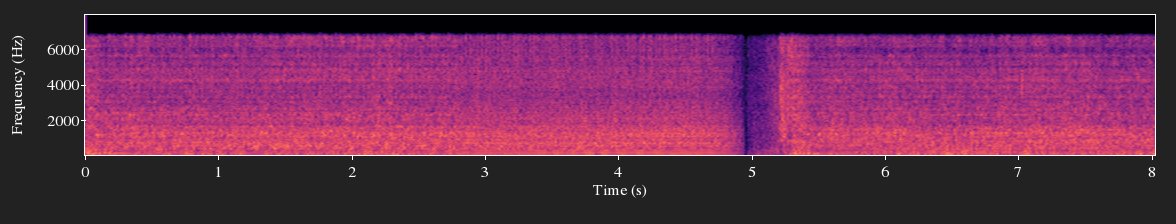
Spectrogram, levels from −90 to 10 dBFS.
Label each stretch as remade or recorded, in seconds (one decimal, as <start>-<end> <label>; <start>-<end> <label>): 0.0-2.8 remade; 2.8-5.3 recorded; 5.3-8.0 remade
